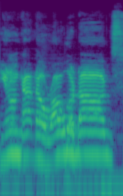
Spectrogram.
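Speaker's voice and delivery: mock angry outburst. Retelling a TikTok interview with a trucker: imitating a trucker getting mad. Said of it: "And then he gets real mad".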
